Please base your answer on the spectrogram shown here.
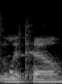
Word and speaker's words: Little: Did I pronounce Little correctly? It's Littell. No, it's Littell.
